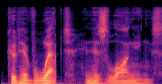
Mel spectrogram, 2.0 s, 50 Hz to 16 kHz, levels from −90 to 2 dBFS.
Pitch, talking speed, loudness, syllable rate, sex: 95 Hz, 205 wpm, -19 LUFS, 4.9 syllables/s, male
